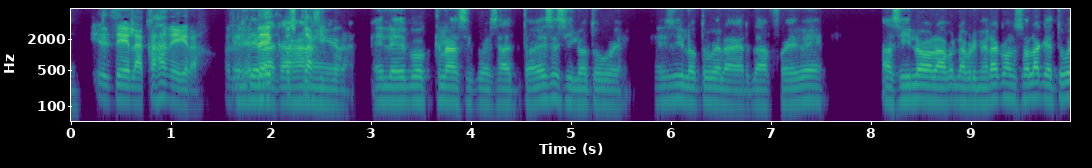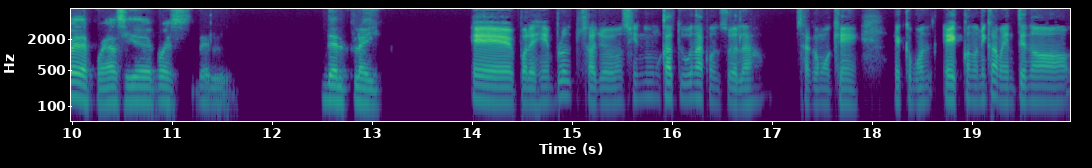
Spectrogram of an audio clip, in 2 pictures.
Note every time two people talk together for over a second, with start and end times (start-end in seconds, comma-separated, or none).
1.6-2.8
